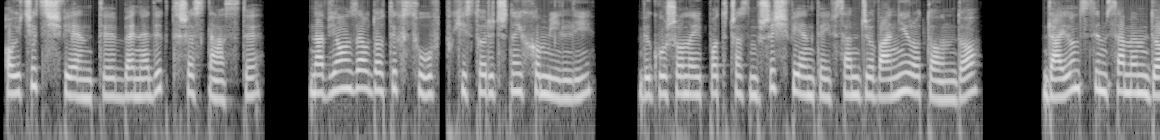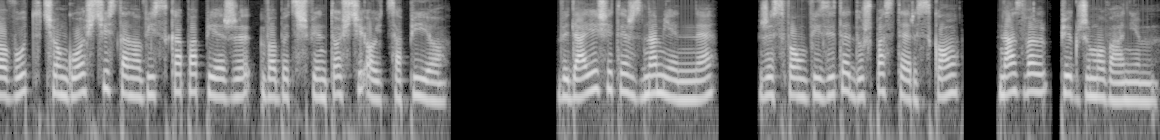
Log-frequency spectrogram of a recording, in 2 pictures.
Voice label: documentary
